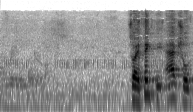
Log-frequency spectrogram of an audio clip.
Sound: speaking off microphone

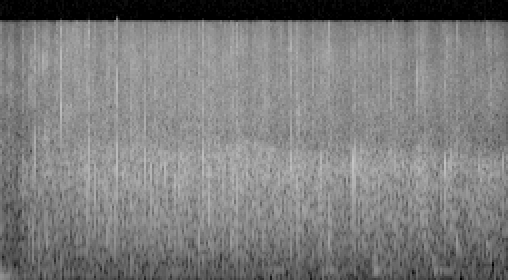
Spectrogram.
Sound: applause

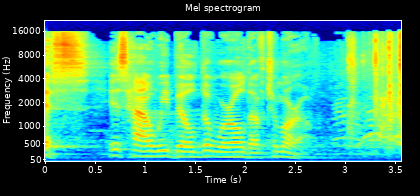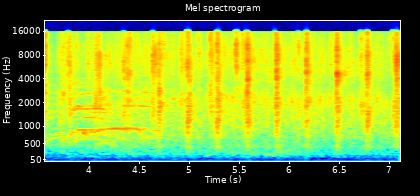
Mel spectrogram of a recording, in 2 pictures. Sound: applause

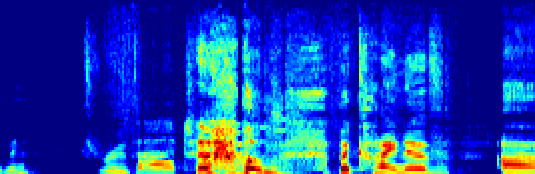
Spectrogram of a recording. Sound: chuckling

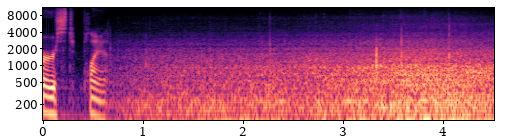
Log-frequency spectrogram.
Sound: car passing

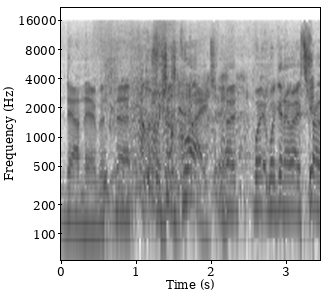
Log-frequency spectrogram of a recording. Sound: laughter

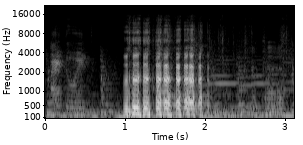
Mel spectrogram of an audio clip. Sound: laughter

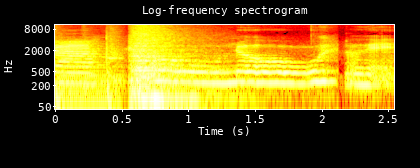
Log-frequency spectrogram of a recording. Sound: sharp sound

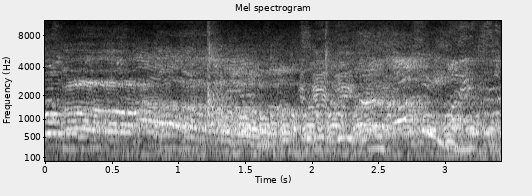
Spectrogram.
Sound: all groaning and laughing

